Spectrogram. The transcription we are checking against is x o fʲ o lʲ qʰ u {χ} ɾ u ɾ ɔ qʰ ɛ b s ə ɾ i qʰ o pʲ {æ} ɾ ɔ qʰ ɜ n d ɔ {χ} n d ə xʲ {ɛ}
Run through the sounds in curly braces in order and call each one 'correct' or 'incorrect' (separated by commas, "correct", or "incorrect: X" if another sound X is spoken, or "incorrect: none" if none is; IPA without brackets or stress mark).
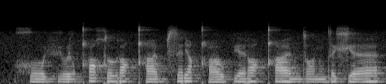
correct, incorrect: ɜ, incorrect: none, incorrect: ɜ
